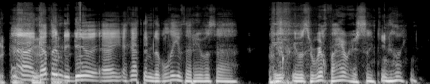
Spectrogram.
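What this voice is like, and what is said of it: Imitates another person's voice. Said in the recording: “my impersonation of Bill Gates ... You're almost channeling. Kermit the Frog there. Just one octave higher.”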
